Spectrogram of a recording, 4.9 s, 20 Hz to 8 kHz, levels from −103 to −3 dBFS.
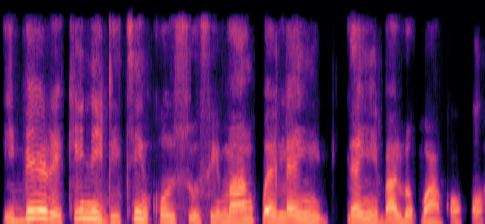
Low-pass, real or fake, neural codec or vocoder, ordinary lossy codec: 7.2 kHz; fake; codec, 16 kHz, 4 kbps, X-Codec, HuBERT features, trained on general audio; AAC, 48 kbps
